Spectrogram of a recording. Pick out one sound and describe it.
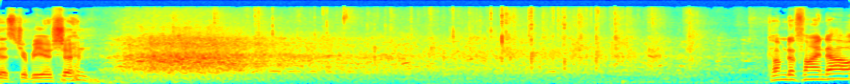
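An audience laughs and claps.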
